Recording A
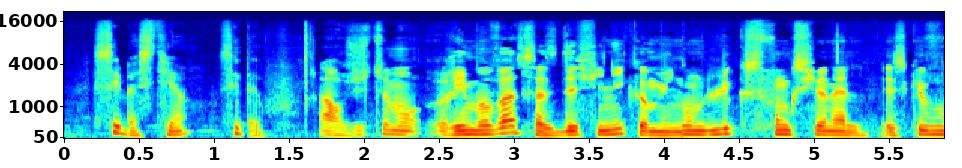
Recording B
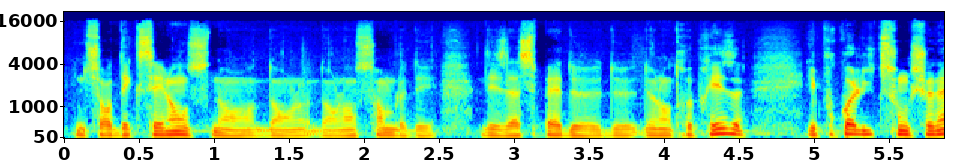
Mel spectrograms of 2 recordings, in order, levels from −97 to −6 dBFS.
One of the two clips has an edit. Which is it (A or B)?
A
